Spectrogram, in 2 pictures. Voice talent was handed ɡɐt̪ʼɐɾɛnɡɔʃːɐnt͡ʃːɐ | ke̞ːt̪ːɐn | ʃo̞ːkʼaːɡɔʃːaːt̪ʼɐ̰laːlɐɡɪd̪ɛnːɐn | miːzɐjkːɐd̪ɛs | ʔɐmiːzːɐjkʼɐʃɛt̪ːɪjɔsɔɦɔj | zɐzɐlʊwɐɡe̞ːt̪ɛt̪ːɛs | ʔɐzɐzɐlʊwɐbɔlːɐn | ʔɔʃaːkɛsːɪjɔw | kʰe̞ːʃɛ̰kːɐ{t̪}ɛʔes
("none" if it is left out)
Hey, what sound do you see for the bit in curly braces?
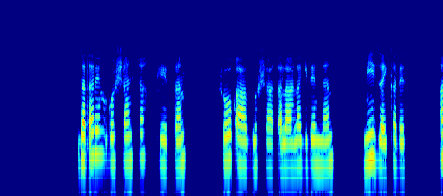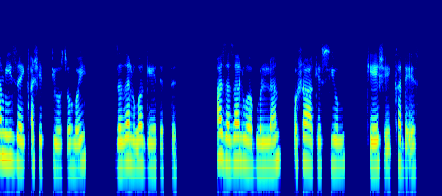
d̪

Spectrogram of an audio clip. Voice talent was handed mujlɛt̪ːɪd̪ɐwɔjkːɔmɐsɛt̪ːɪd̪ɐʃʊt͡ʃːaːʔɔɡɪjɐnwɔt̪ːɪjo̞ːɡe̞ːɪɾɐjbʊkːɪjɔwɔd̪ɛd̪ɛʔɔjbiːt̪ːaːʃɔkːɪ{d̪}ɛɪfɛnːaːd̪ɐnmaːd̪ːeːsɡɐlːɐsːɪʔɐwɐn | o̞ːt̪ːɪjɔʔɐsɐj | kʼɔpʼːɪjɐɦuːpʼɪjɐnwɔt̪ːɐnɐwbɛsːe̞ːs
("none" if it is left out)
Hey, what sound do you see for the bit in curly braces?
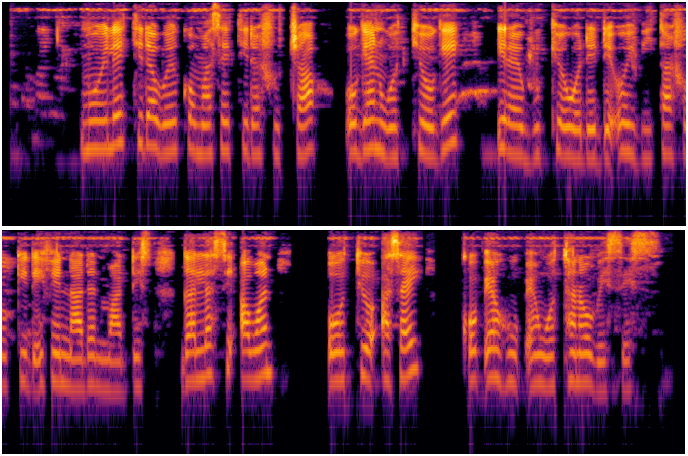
d̪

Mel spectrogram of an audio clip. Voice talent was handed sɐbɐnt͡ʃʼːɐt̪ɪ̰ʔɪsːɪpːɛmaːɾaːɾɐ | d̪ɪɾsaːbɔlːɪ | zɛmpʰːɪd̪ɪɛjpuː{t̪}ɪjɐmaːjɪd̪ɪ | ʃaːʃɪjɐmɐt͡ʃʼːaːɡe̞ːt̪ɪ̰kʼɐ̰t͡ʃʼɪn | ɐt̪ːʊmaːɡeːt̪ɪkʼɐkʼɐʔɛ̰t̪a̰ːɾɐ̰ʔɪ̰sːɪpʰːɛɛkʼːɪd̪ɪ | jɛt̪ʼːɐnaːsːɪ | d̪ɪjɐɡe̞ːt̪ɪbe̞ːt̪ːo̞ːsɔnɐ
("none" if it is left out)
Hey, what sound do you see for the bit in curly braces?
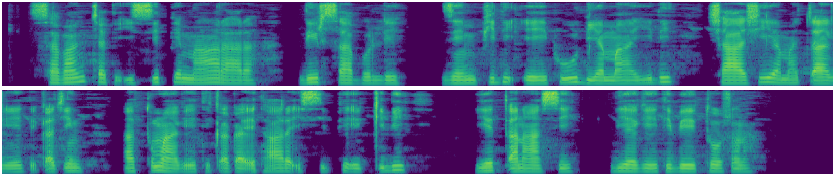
d̪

